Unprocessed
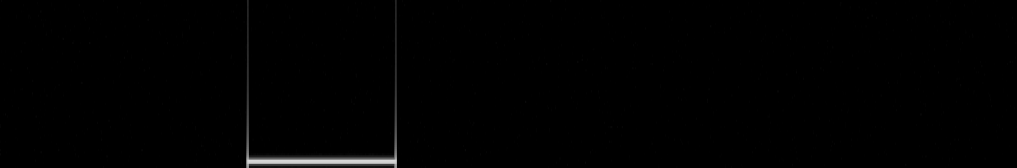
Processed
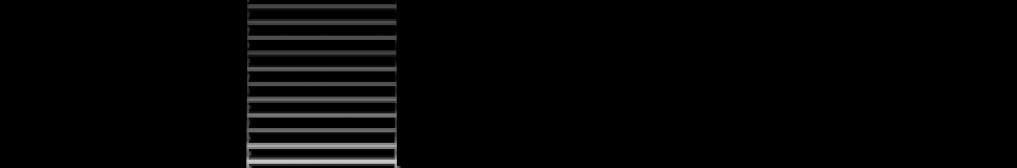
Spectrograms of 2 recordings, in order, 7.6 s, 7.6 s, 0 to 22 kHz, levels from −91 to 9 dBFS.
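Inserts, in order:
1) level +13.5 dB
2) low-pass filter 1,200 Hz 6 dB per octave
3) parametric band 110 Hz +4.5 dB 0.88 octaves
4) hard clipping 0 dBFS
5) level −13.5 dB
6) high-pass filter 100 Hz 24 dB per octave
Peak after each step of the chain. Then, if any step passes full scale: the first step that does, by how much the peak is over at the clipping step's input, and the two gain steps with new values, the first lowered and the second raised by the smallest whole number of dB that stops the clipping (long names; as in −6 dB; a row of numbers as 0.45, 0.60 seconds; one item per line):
+7.0, +5.0, +5.5, 0.0, −13.5, −10.5 dBFS
step 1, 5.5 dB
step 1 +7.5 dB, step 5 −7.5 dB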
